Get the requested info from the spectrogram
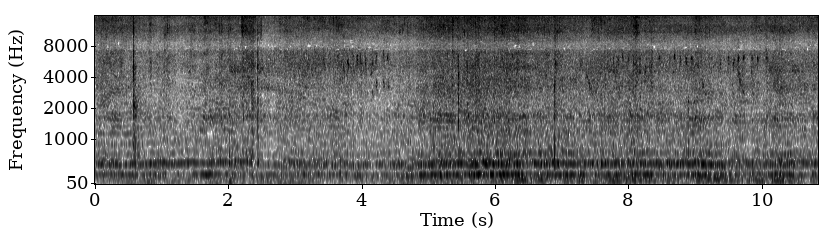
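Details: Feral honey bee colony with worker bees coming and going nonstop, giving a continuous droning buzz with wavering tones and soft clicks of passing insects.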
